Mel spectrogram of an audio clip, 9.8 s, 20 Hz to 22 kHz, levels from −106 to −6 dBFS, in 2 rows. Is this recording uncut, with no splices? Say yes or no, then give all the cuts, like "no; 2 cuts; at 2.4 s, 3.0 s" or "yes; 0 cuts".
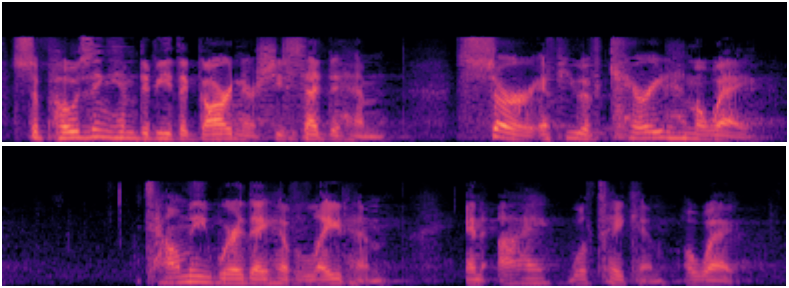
yes; 0 cuts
